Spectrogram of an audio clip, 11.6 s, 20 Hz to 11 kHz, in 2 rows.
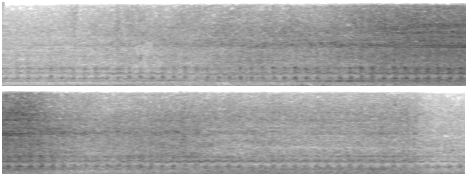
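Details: K1500 pickup engine idling with a rough repetitive knock under the low rumble; owner unsure whether piston slap or crank bearing.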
